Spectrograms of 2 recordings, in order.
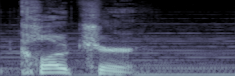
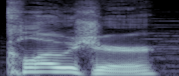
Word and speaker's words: cloture: That 60, that's only for cloture votes. No, not cloak, not closure. C-L-O-T-U-R-E. Should I spell it for you?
